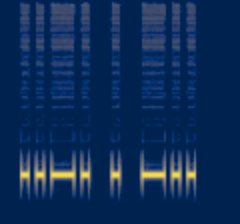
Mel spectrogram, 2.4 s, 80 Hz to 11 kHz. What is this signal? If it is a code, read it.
Morse code, heard as a keyed tone, about 16 wpm, 800 Hz. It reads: FED
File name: CW Code Groups @15WPM/Technical Subjects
